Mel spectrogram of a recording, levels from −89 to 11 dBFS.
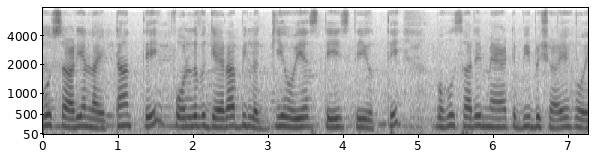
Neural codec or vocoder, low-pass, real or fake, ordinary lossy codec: none; 7.2 kHz; real; none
